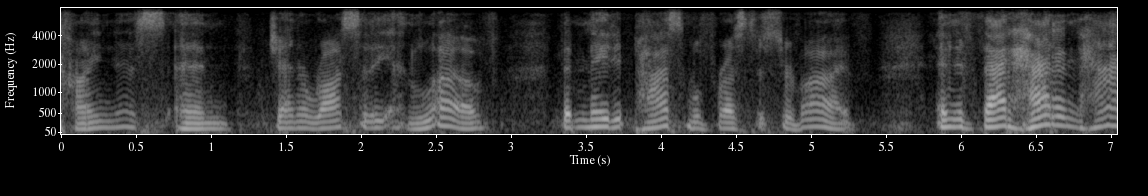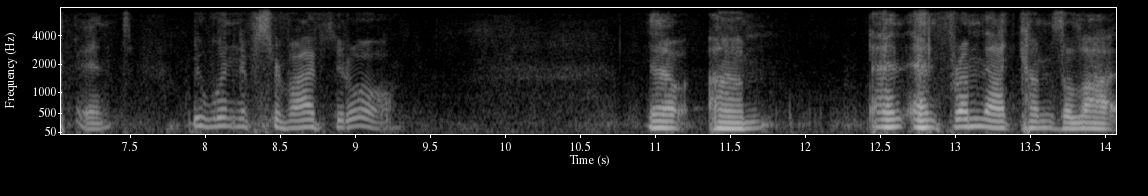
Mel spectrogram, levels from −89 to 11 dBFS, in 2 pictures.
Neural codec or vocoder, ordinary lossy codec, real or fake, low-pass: vocoder, 44.1 kHz, 80 mel bands, Vocos; Opus, 16 kbps; fake; 7.2 kHz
